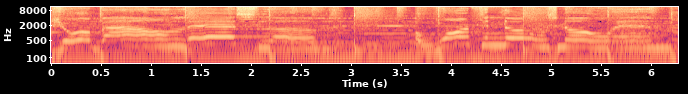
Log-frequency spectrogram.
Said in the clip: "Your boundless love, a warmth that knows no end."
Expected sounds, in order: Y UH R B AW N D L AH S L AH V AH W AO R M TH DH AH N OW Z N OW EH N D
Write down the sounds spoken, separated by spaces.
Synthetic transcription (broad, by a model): Y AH R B AW N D L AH S L AH V AH W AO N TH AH N OW Z N OW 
